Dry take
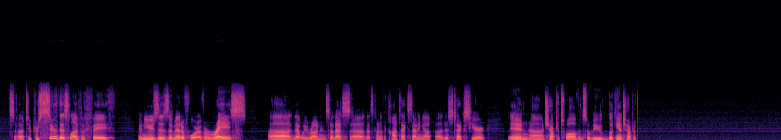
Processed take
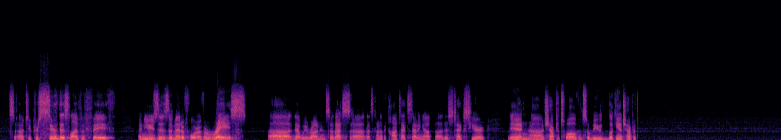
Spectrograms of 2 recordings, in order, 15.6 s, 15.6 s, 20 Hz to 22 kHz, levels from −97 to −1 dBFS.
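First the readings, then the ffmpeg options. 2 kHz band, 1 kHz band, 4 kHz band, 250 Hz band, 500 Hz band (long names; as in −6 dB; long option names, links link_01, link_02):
−6.0 dB, −5.5 dB, −6.0 dB, −6.0 dB, −6.5 dB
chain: -af "afftfilt=real='hypot(re,im)*cos(2*PI*random(0))':imag='hypot(re,im)*sin(2*PI*random(1))':win_size=512:overlap=0.75,aeval=exprs='0.15*(cos(1*acos(clip(val(0)/0.15,-1,1)))-cos(1*PI/2))+0.0015*(cos(8*acos(clip(val(0)/0.15,-1,1)))-cos(8*PI/2))':channel_layout=same"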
